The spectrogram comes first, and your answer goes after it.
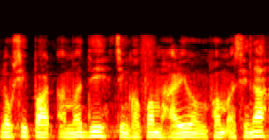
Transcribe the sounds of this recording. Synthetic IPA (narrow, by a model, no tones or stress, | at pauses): lɐwsipat̚ɐmɐdit͡ʃiŋkʰak̚pɐmɦaɾibɐmɐpʰɐmɐsinɐ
